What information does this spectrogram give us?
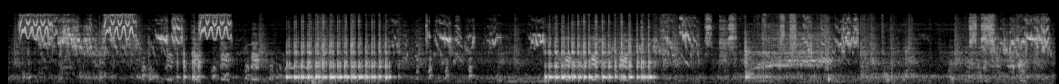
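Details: Baby budgerigars: loud, raspy, buzzy chattering calls in long overlapping bursts, with squeaky higher notes between them and brief pauses.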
